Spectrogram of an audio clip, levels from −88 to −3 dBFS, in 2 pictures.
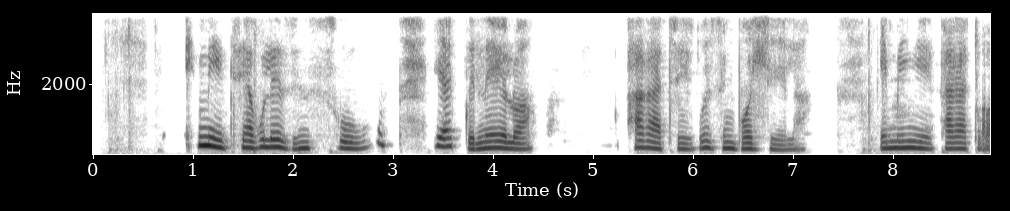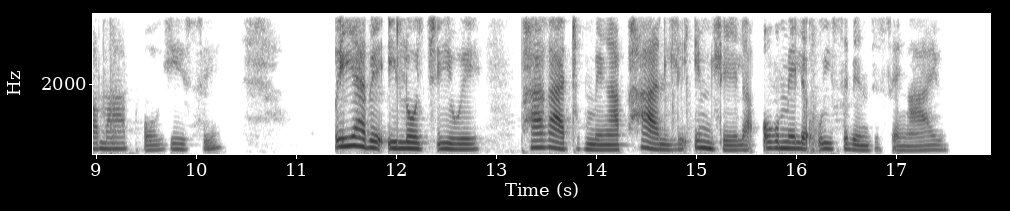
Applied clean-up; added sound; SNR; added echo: neural separator model SepFormer DNS4.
